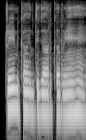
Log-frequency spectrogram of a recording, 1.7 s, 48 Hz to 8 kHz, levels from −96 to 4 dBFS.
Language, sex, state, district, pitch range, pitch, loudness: Hindi, male, Bihar, Supaul, 130-140 Hz, 135 Hz, -18 LUFS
